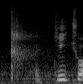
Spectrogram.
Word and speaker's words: quichua: ¿Quichua o quechua? Quechua. ¿Por qué? ¿Cuál es la diferencia? Fue una mala pronunciación del término. No hay diferencia. Es quechua y quichua es lo mismo.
